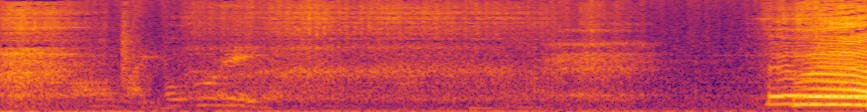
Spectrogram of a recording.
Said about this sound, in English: Sorry for everyone who's yawning now in their car on their commute.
